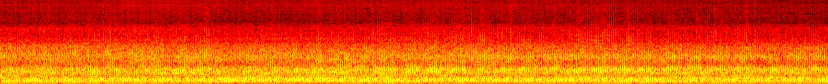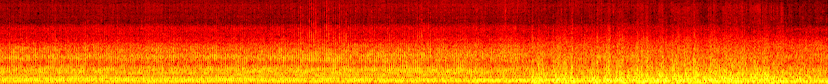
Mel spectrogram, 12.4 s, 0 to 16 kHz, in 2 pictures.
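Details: Alvis Leonides Mk 25 radial engine in a Percival P.56 Provost trainer on a ground run-up: loud, steady, deep propeller drone with an even beat holding firm under power, a healthy normal run-up.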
